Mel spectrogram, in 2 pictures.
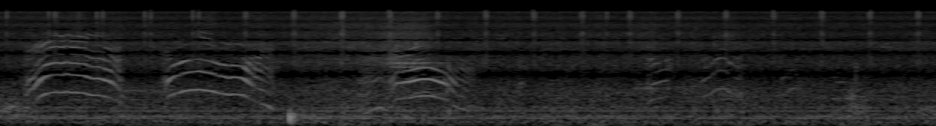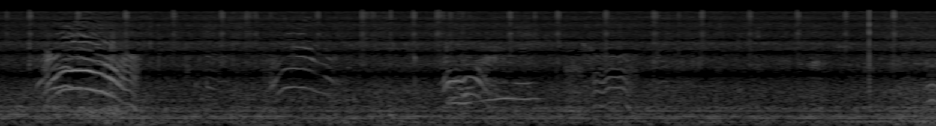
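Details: Kittens alongside their mother cat at home produce scattered short mews in small clusters, some thin and high, with a single sharp knock and a steady faint hum in the background.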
